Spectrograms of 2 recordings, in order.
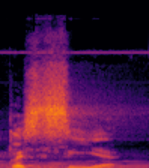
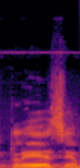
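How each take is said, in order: First: The middle consonant sounds like an s. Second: The middle consonant sounds like a z. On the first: The speaker calls it right. "tem som de S mesmo; o correto é eclesia" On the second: The speaker calls it wrong. "A gente fala eclesia ou eclésia"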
